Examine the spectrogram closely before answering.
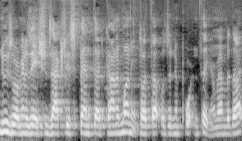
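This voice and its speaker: A man with a New York accent and a high pitch. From New York City. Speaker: news editor. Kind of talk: panel talk. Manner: fast.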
